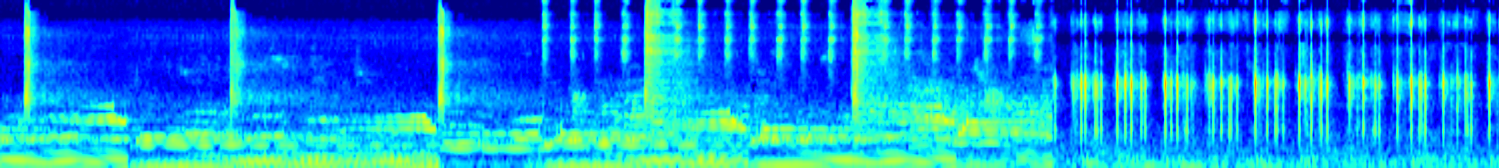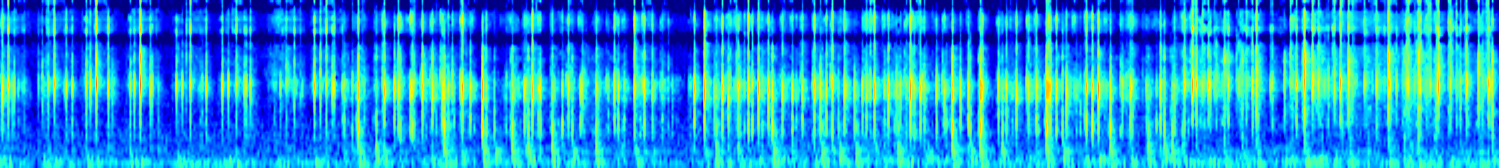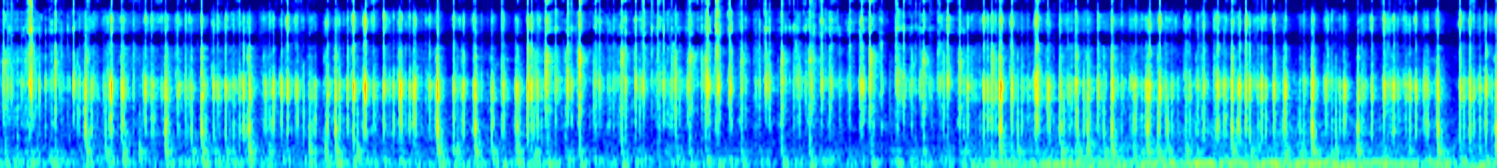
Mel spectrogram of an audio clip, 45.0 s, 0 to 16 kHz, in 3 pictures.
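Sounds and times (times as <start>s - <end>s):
mechanical keyboard typing clacks: 10.5s - 44.9s.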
